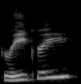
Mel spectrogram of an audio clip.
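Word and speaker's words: gris-gris: I also learned it's spelled gris, gris, like G-R-I-S. -DRIS, but it's pronounced gree-gree.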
